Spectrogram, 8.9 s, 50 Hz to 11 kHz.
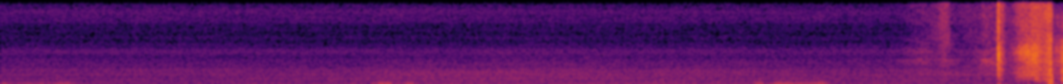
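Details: Deeply sleeping cat in a quiet room: soft, low snoring tones at about 20 breaths a minute.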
